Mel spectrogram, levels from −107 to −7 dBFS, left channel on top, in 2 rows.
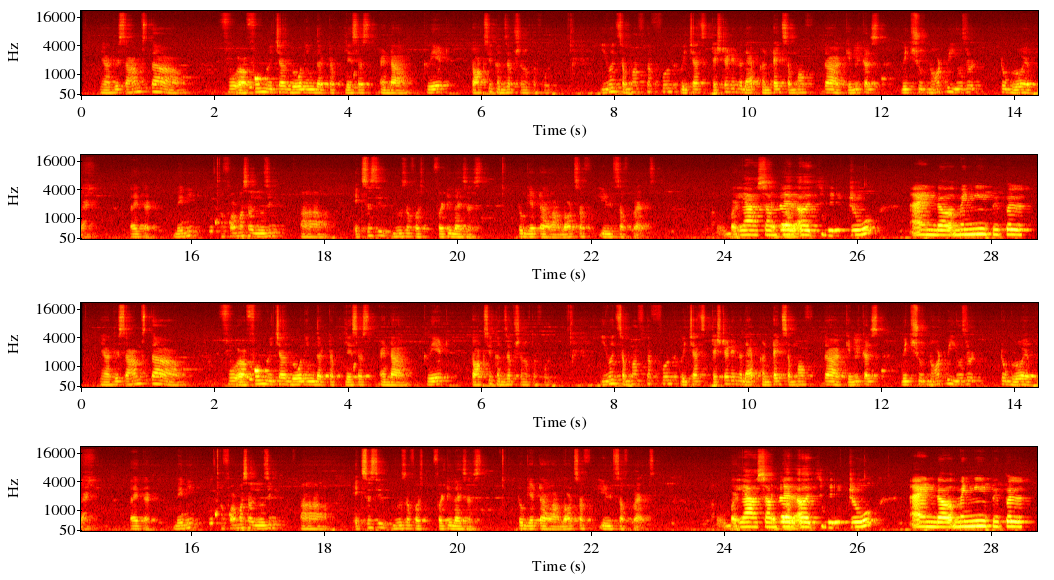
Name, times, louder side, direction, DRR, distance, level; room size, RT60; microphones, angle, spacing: voice 1, 0.3-1.6 2.2-5.5 5.9-7.0 7.3-7.4 7.8-12.0 12.3-13.4 13.8-14.6 15.1-15.4 15.7-16.1 16.4-17.3 17.6-18.1 18.4-20.3 20.9-22.8 24.0-24.2 24.7-25.6, right 1 dB, 20° right, 7 dB, 2.3 m, -38 dB
voice 2, 24.0-25.3 25.6-26.2 26.8-28.5, right 4 dB, 35° right, 10 dB, 0.9 m, -26 dB
19.0 x 14.5 x 3.7 m, 0.35 s
head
